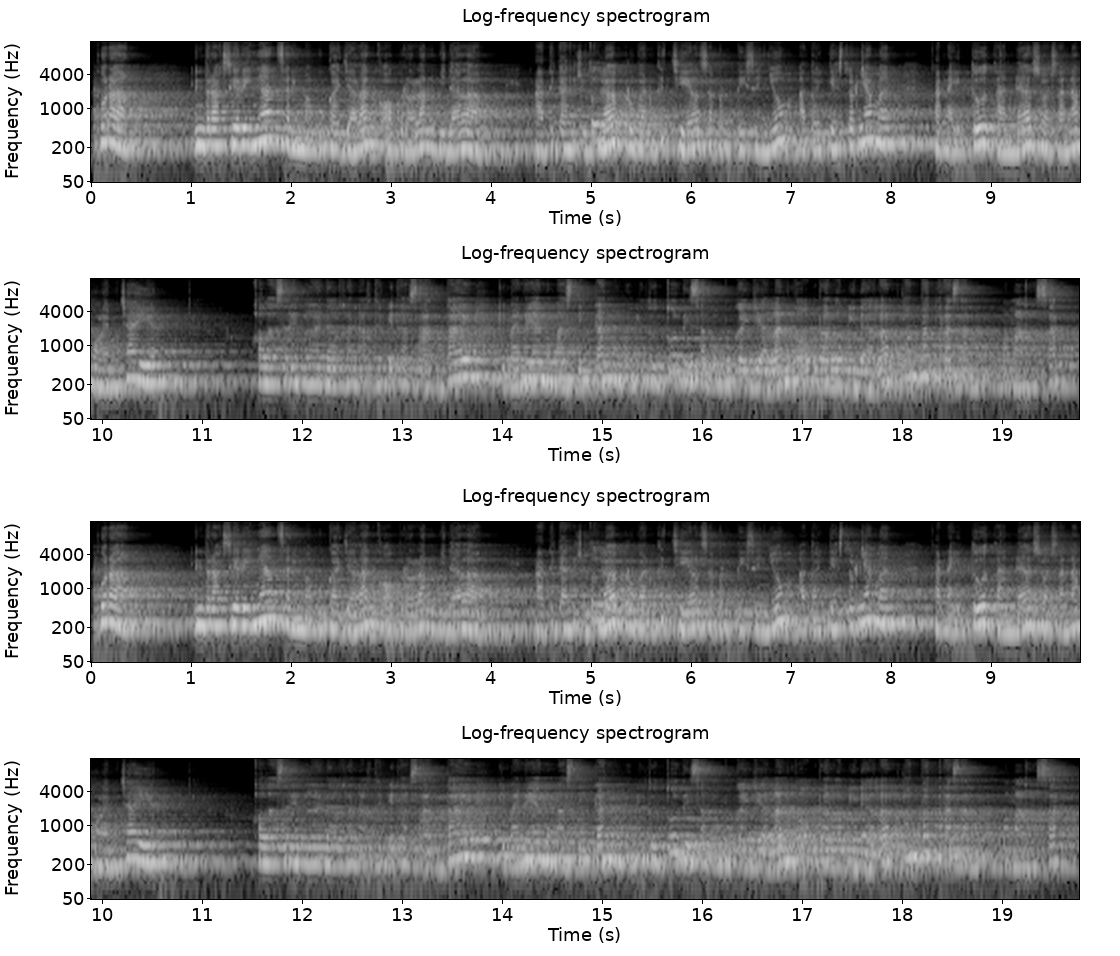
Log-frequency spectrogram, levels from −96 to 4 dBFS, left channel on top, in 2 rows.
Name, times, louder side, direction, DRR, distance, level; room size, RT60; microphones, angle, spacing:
voice 1, 0.1-0.5 1.0-4.0 4.4-10.6, left 1 dB, 20° left, 4 dB, 0.7 m, -27 dB
voice 2, 4.6-5.4 11.5-19.5, equal, 60° left, -2 dB, 1.8 m, -30 dB
11.0 x 6.4 x 8.1 m, 2.7 s
head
